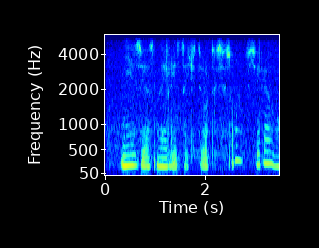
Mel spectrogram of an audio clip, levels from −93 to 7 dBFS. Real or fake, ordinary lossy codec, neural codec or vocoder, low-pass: real; MP3, 32 kbps; none; 5.4 kHz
